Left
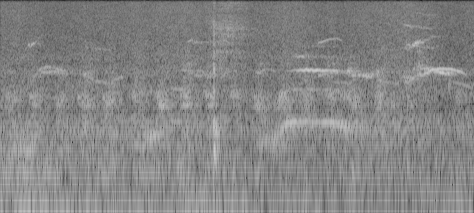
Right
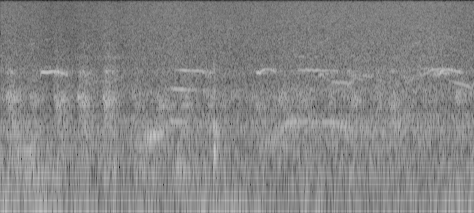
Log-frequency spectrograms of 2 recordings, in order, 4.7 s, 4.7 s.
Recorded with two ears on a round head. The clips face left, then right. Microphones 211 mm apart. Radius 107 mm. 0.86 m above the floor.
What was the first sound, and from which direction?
Only background noise.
